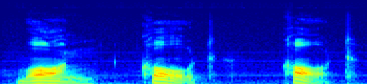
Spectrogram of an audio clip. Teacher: So, in all these words we have the sound O, elongated O, which we have in our Indian languages.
